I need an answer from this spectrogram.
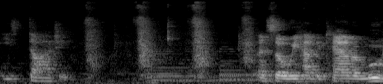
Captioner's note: whooshing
